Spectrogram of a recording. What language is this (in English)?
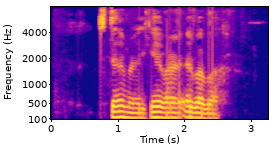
Kati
